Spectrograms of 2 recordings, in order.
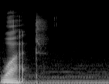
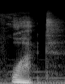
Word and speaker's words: what: You don't need that H there, do we? We could take the H out and it would still be pronounced what. But if you listen to some a little more archaic dialects, you'll hear that H is sometimes pronounced. People say what. They add breath to it.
